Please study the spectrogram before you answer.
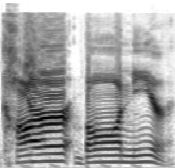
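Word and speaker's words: Carbonear: It's pronounced Carbonir.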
